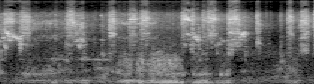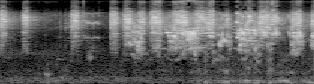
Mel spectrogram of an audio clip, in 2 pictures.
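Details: Breeding pair of pet budgerigars chirping: bursts of high, scratchy twitters and short squawks with brief pauses, plus a faint low rumble and soft warbling chatter underneath.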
